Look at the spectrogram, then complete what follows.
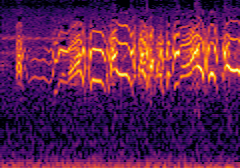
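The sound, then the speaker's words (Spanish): White-winged whistling ducks (pijijes alas blancas) call in a rapid, overlapping chorus of high, squeaky whistles, several birds at once with slurred rising and falling notes, fairly loud and continuous with no talking. “Unos pijijes alas blancas demuestran que en verdad son patos que saben silbar.”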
